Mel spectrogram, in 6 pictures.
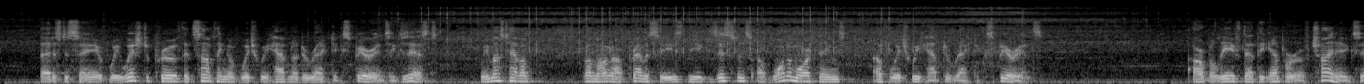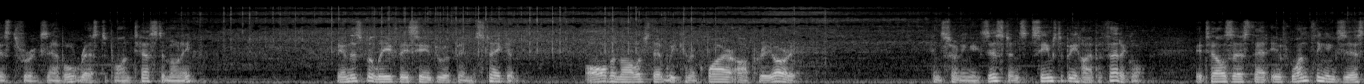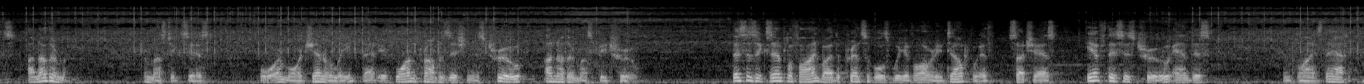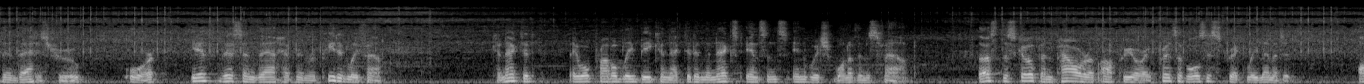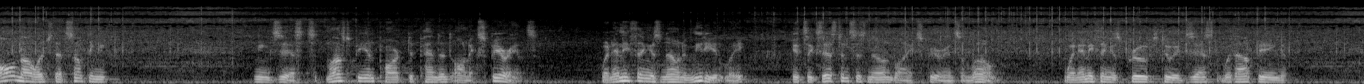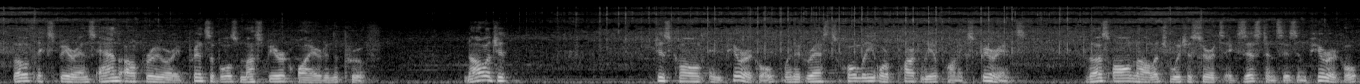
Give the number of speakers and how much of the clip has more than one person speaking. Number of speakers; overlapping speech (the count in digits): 1, no overlap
